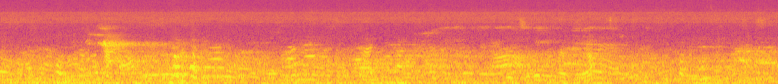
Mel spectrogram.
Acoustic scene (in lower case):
park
